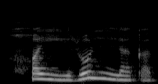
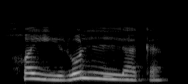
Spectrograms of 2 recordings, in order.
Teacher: तो यहाँ पर तनवीन का जो है रा रा जो पे जो तनवीन है उस पे नून साकिन जो हिडन होता है नून तनवीन में, उसका लाम से इदगाम होगा, बिल्कुल कंप्लीट इदगाम होगा, कोई गुन्ना कोई नून का ज़रा सा भी इसमें शायबा नहीं होगा, और ये इदगाम बिला गुन्ना होगा।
